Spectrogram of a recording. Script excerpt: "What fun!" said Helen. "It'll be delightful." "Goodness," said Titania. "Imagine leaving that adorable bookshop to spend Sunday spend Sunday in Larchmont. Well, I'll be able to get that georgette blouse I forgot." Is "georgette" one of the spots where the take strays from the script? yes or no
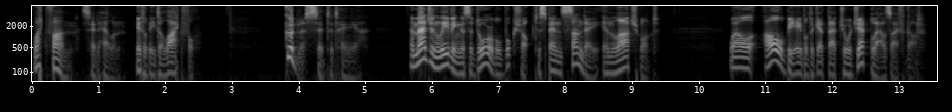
no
